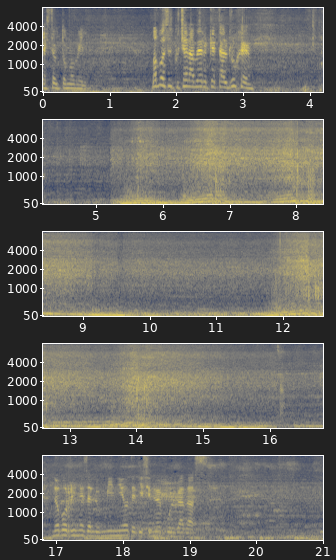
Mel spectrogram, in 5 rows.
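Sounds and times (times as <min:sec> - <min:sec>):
car engine revving: 0:05.2 - 0:16.8.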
